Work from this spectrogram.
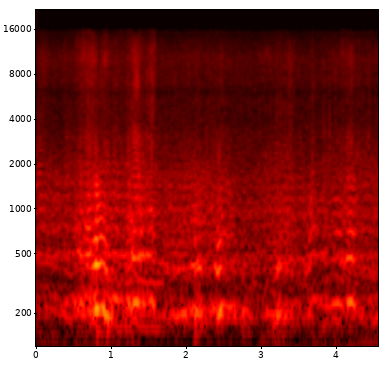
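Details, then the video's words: Inside a beehive, honey bees make a low, constant buzzing drone with rich overtones, punctuated by brief louder pulses as individual bees pass close. "bees therapy hive natural buzzing sound"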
